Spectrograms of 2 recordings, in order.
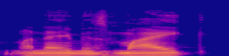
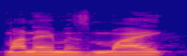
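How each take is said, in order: First: It is said quietly and low. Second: It is said louder, in an outside voice.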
